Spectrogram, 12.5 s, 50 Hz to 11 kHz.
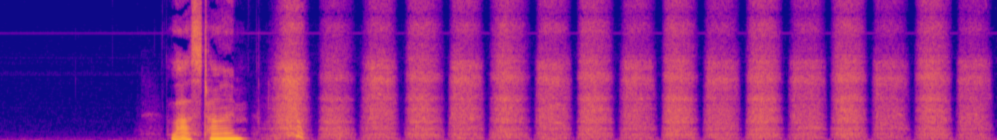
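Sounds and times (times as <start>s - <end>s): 
speech: 2.1s - 3.9s
rapid rhythmic breathing during a guided breathing exercise: 3.2s - 12.4s.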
